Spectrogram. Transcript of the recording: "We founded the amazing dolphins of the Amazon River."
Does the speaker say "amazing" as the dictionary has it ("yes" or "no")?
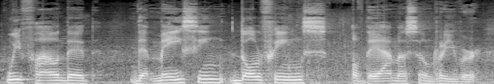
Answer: no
